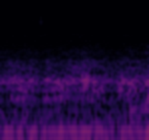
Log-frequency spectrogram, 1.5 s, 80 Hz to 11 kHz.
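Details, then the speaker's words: Fetal heartbeat on Doppler at 11 weeks of pregnancy, checked after a fall and fainting at week 10: rapid, muffled whooshing pulses in steady low hiss; baby fine. "so i got to hear the heartbeat on the fetal doppler so i will insert a clip of that"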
